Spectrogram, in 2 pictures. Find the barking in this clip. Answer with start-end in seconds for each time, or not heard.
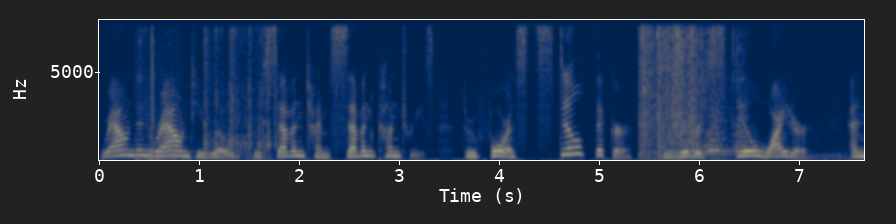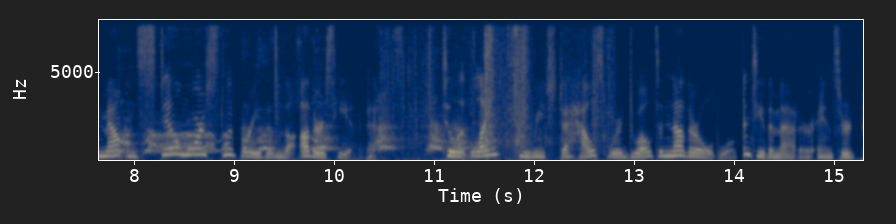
5.8-11.8.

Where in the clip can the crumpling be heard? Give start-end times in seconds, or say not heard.
1.0-1.8, 5.3-6.5, 10.4-12.8.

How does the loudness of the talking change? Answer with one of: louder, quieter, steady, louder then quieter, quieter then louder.
steady.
